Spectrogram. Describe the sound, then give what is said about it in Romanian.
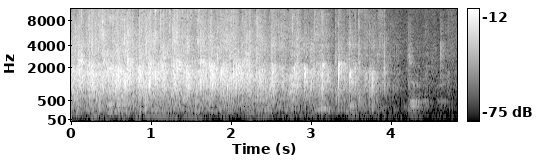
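A church audience applauds, a dense, steady clatter of many hands that holds for several seconds and then thins out and fades near the end. “dacă sunteți de acord, să-i aplaudăm și Dumnezeu să-i binecuvintească.”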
